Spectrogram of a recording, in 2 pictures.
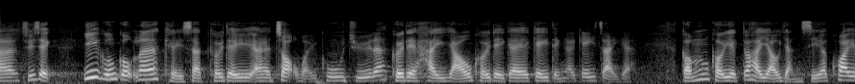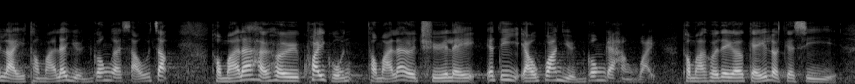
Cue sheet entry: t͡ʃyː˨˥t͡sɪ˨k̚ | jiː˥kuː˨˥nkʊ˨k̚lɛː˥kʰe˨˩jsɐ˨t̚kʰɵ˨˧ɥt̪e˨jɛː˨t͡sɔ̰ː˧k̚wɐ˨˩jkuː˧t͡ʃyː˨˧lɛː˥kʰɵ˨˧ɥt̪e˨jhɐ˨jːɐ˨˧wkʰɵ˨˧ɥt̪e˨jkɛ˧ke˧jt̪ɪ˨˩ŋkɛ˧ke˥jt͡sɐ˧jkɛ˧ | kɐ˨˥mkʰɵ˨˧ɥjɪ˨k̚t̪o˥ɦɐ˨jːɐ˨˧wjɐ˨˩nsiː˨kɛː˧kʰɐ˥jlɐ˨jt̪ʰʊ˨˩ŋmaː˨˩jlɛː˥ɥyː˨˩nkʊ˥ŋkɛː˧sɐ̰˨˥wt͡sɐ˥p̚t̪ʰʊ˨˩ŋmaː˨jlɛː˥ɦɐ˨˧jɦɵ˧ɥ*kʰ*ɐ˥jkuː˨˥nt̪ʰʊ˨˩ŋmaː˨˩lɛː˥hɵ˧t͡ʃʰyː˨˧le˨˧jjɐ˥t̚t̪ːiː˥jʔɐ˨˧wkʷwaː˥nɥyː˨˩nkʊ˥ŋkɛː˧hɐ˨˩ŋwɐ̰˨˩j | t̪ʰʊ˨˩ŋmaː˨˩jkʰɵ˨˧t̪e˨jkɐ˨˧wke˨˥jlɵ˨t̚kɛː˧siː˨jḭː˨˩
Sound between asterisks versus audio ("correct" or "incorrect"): correct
